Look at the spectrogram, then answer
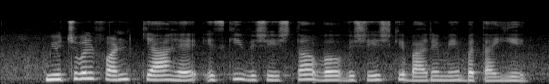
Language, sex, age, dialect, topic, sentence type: Hindi, female, 31-35, Marwari Dhudhari, banking, question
